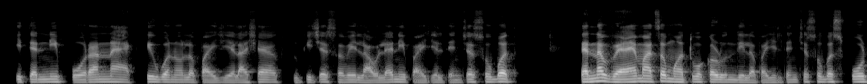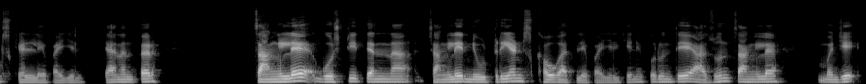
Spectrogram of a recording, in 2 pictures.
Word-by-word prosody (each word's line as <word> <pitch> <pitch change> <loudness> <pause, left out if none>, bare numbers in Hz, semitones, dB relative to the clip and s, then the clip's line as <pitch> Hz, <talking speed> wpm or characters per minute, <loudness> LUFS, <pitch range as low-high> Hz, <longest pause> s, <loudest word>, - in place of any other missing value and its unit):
की 120 - -2
त्यांनी 115 +1 0
पोरांना 115 +2 0
एक्टिव्ह 115 +3 -4
बनवलं 110 -2 -2
पाहिजे. 100 0 -4
अशा 105 +3 -3
चुकीच्या 110 +3 -7
सवयी 110 -1 -4
लावल्या 100 +2 -2
नाही 115 0 -2
पाहिजे. 105 +2 -6
त्यांच्यासोबत 115 +5 +1 0.7
त्यांना 130 +6 +7
व्यायामाचं 130 +2 +5
महत्त्व 125 -1 0
कळवून 110 -2 +1
दिलं 105 -1 -2
पाहिजे 100 +1 -6
त्यांच्यासोबत 120 +3 -4
स्पोर्ट्स 125 0 -2
खेळले 105 -1 -3
पाहिजे. 95 0 -9 0.2
त्यानंतर, 115 +4 +1 1.0
चांगल्या 125 +7 +7
गोष्टी 125 +2 0
त्यांना 125 0 +1 0.3
चांगले 115 +3 +3
न्यूट्रिएंट्स 125 +5 +1
खाऊ 110 -2 +2
घातले 100 -2 -2
पाहिजे 100 +1 -10
जेणेकरून 120 +2 -6
ते 135 +1 +4
अजून 120 +6 -1
चांगल्या 125 +1 +1 0.4
म्हणजे 115 +4 0
115 Hz, 130 wpm, -24 LUFS, 105-125 Hz, 1.0 s, त्यांना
